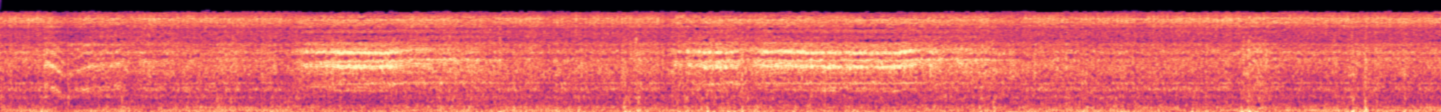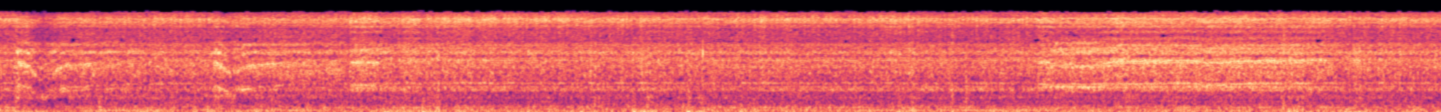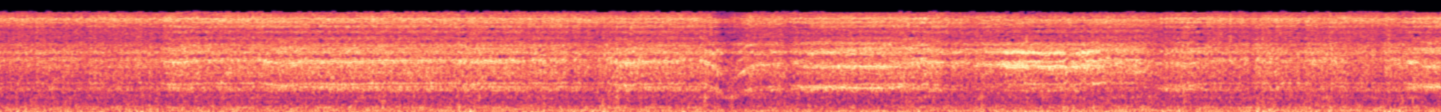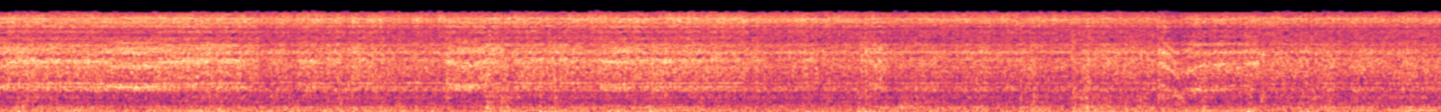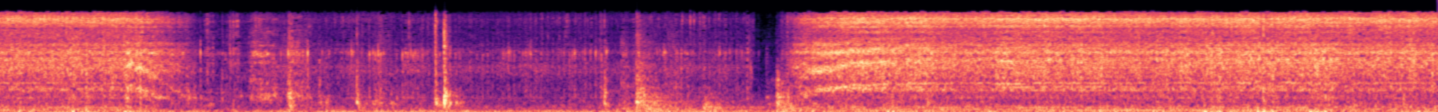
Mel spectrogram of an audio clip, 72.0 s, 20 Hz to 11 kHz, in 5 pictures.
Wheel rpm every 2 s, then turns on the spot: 200, 230, 230, 220, 220, 230, 230, 210, 220, 230, 230, 230, 230, 230, 230, 230, 230, 230, 190, 220, 220, 230, 230, 230, 230, 230, 230, 210, 230, 170, 10, 20, 20, 180, 230, 230.
60-66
